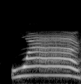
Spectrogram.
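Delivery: high mock baby cry; hammed-up infant wah; baby wail. A narrator's reading. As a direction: wail like a newborn. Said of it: "cried Biddle".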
